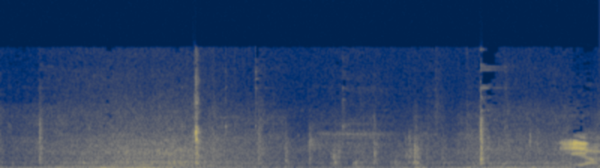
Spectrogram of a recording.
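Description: Engine and road noise heard inside the cabin of a moving ambulance, the engine's low rumble swelling about a second in, with a few light knocks.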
